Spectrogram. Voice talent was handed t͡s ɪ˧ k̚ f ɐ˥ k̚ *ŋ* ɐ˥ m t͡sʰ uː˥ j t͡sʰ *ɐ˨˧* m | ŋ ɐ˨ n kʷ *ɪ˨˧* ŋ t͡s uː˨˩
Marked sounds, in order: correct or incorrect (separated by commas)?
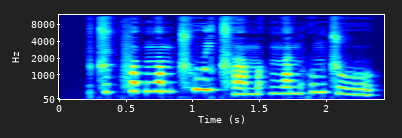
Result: correct, incorrect, incorrect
